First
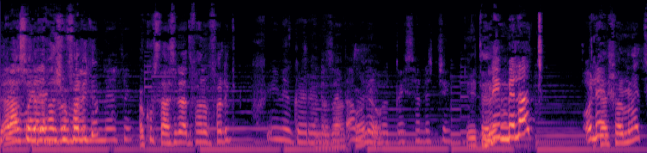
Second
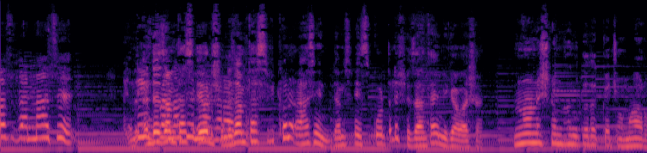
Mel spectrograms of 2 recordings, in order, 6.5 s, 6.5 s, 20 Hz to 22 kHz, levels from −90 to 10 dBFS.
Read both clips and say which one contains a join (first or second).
second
